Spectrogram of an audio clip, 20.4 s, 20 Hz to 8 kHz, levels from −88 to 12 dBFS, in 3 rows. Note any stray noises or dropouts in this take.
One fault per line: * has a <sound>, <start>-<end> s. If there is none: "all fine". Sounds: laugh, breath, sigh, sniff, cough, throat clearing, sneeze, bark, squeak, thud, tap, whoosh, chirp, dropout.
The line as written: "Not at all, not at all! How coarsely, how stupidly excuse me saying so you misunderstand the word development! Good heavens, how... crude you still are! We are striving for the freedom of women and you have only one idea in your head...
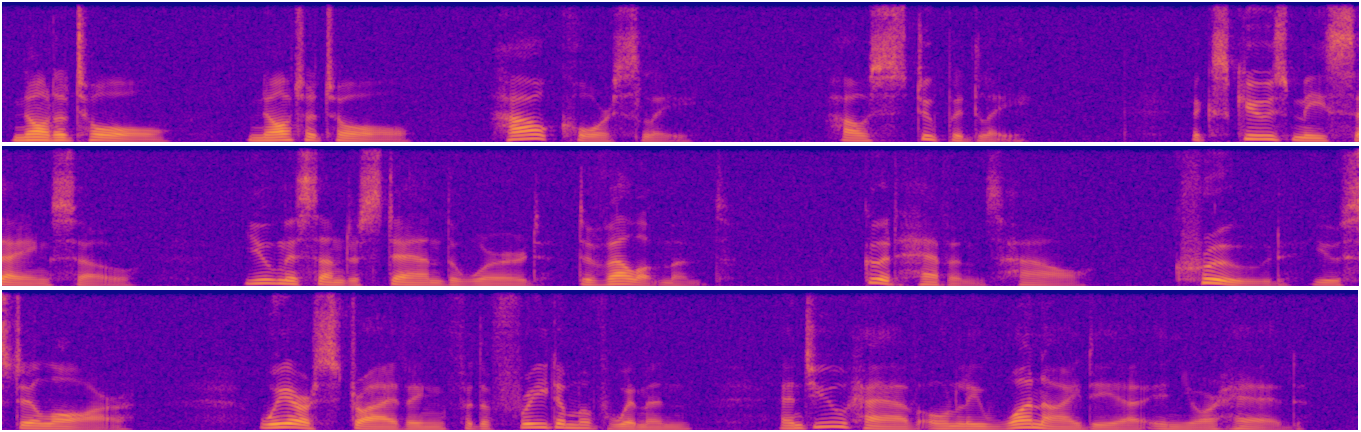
all fine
